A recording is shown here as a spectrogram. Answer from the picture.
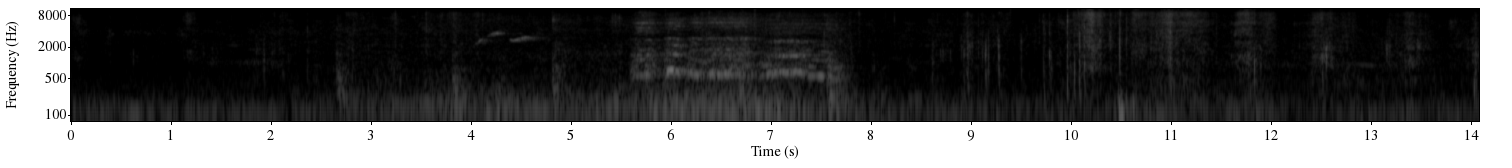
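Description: A rooster crowing once, a single call of about two seconds midway through, over faint outdoor background. A sharp click comes a few seconds later.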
